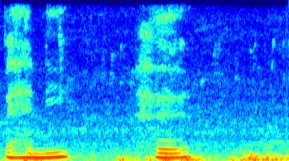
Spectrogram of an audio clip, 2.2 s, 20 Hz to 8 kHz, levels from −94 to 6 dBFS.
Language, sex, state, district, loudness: Hindi, female, Himachal Pradesh, Shimla, -14 LUFS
